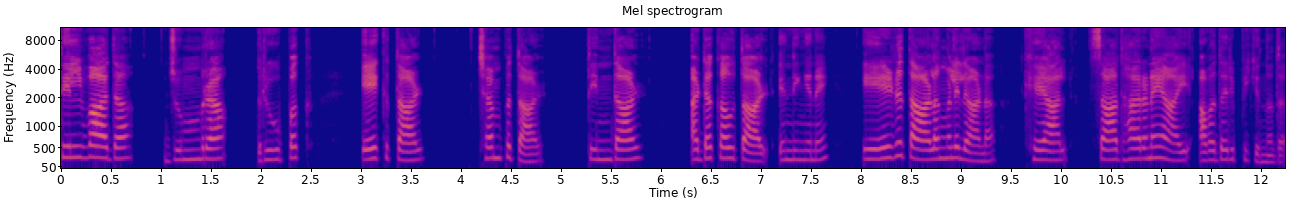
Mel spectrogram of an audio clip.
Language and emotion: Malayalam, neutral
